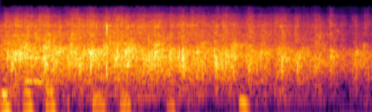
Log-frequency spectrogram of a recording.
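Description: A crowd applauds steadily, a dense wash of many hands clapping at an even level. Brief low voices murmur underneath early on before the clapping gradually tapers slightly.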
